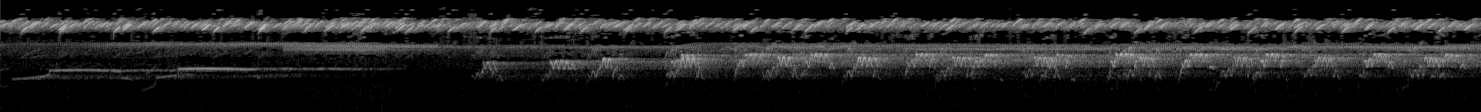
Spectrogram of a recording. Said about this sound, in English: to the boundary waters of Minnesota, where a pair of common loons returns to breed and raise their young. Spring peepers sing for mates.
